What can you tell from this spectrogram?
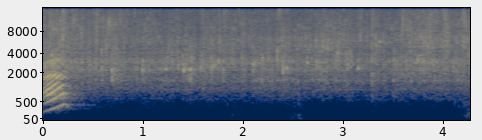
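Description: Masala-coated barracuda pieces shallow-frying in hot oil in a pan: a steady sizzle with faint scattered crackles.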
